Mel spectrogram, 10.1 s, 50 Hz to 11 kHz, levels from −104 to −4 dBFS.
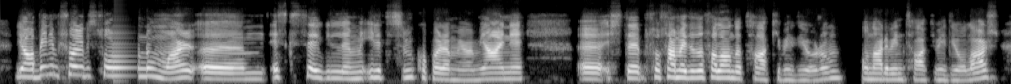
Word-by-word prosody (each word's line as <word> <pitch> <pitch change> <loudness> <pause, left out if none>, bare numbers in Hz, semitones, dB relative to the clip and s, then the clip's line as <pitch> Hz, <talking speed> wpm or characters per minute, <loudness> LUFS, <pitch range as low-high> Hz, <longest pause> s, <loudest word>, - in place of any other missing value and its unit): Ya, 260 -1 +4
benim 320 +1 -5
şöyle 330 0 +2
bir - - -13
sorunum 290 -3 -2
var. 210 +3 +4 0.6
Imm, 195 +1 -8
eski 255 -2 -6
sevgililerimle 225 -6 -2
iletişimi 245 +1 -6
koparamıyorum. 180 -7 -2
Yani, 200 +2 +4 0.6
eee, 200 -1 +2
işte, 220 -1 -1
sosyal 255 -1 +4
medyada 240 0 +3
falan 235 -1 +4
da 215 - 0
takip 190 -4 -2
ediyorum. 175 +7 -7 0.2
Onlar 190 -1 0
da 190 - -1
beni 185 0 -6
takip 175 -1 -5
ediyorlar. 175 +9 -2
215 Hz, 150 wpm, -23 LUFS, 190-250 Hz, 0.6 s, Ya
